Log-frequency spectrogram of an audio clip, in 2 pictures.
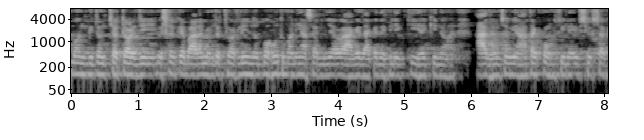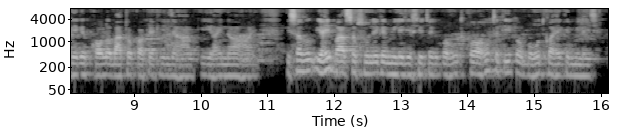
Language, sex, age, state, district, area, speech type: Maithili, male, 30-45, Bihar, Sitamarhi, urban, spontaneous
